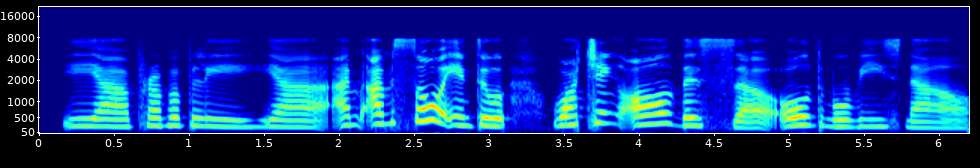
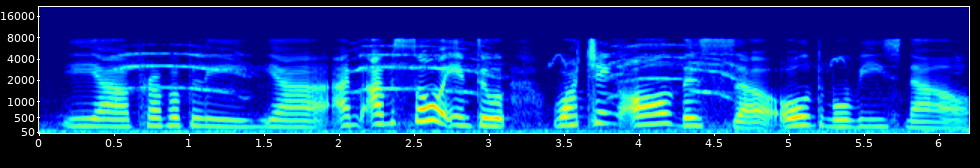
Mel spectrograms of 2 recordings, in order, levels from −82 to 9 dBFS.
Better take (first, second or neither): first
